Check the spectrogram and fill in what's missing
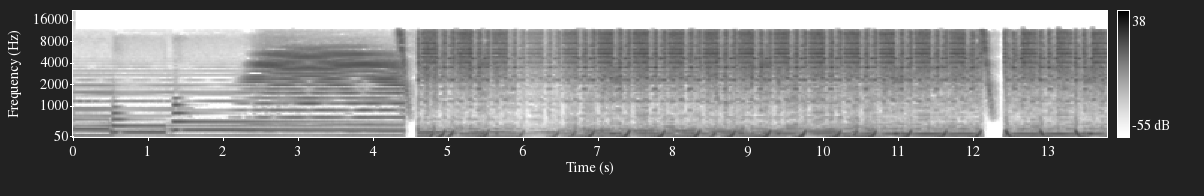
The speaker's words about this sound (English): A track that brings out a lot of memories from me, that's Medusa Bay from Echo the Dolphin.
